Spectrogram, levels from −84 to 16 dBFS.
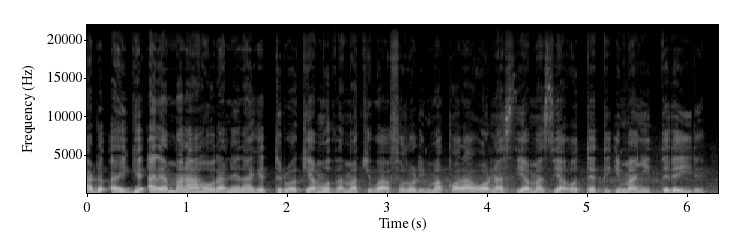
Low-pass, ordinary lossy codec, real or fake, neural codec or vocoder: none; none; fake; vocoder, 44.1 kHz, 128 mel bands every 256 samples, BigVGAN v2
